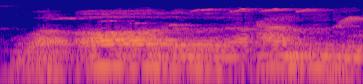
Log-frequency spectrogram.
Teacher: ketika nyambung maka dibaca pendek lul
